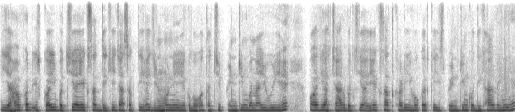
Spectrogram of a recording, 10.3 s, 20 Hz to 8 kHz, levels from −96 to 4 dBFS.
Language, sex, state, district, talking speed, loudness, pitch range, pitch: Hindi, male, Uttar Pradesh, Budaun, 205 wpm, -28 LUFS, 170-185 Hz, 180 Hz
